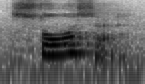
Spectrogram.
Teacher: trọng âm nó rơi vào âm tiết đầu tiên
